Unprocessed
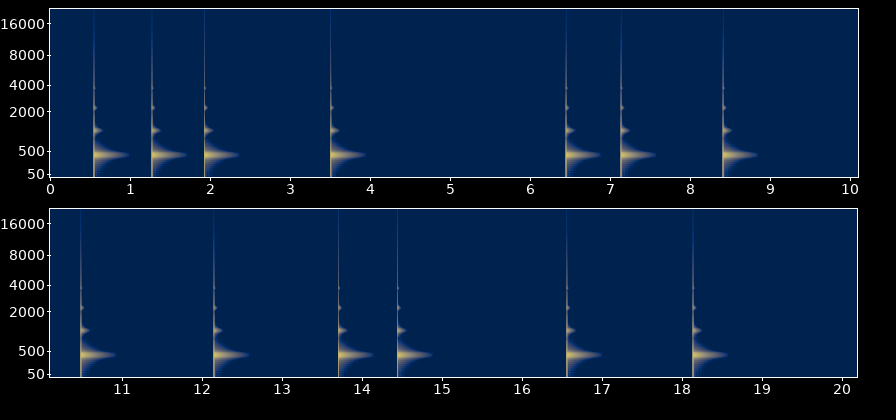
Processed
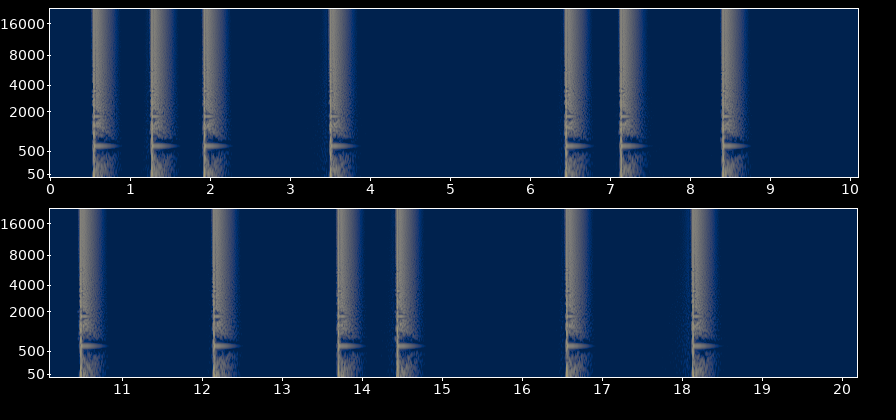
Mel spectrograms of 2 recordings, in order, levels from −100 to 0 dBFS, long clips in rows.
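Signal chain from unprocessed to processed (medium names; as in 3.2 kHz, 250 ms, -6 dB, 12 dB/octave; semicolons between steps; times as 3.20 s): spectral contrast reduction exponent 0.1; formant-preserving pitch shift +7.5 st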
